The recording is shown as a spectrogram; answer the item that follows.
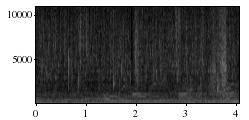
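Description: Water running steadily from bamboo spouts into the stone basin of a shrine purification fountain, with splashing as hands are rinsed in it; a louder splash comes near the end.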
